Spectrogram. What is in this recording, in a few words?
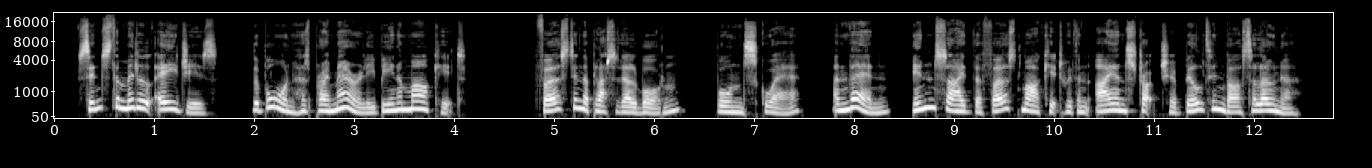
informative, ENGLISH UK, FEMALE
